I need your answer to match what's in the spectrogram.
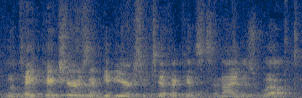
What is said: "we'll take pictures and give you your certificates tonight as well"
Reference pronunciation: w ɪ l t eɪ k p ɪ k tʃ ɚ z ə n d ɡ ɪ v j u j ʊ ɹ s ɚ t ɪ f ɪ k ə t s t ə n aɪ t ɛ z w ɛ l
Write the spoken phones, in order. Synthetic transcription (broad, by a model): w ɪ l t eɪ k p ɪ k tʃ ɚ z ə n ɡ ɪ v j j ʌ ɹ s ɚ t ɪ f ɪ k ə t s t ə n aɪ t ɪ z w ɛ l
